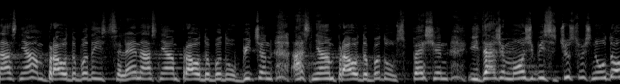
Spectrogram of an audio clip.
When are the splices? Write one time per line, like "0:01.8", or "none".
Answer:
none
